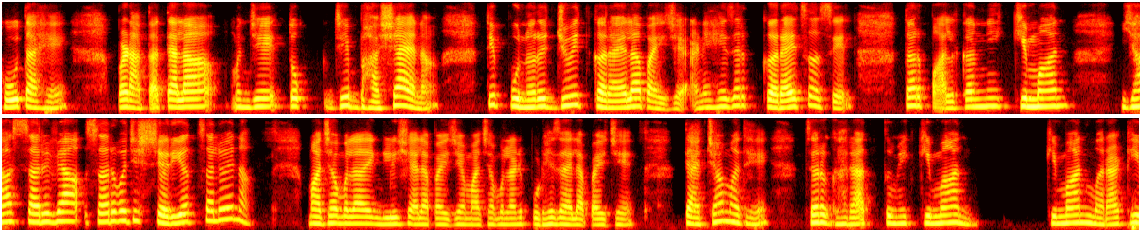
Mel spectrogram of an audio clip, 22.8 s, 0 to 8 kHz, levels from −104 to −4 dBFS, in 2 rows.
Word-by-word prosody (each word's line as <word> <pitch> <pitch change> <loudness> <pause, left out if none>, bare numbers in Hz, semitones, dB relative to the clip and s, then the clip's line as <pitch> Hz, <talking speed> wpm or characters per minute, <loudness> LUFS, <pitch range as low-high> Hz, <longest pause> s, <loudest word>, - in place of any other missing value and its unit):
होत 200 +1 +4
आहे. 170 -2 -1 0.6
पण 195 0 +7
आता 170 -2 +1
त्याला 200 +1 +7 0.4
म्हणजे 205 +1 0 0.2
तो 215 - +4 0.4
जी 230 +1 +3
भाषा 170 +5 +2
आहे 220 -4 +6
ना, 150 -1 -3 0.6
ती 255 - +2
पुनरुज्जीवित 210 +3 +3
करायला 190 +1 +5
पाहिजे 150 -4 -2
आणि 175 +5 -6
हे 205 +2 -2
जर 230 +2 -3 0.2
करायचं 200 +4 +3
असेल 200 -2 -5 0.6
तर 230 0 +4
पालकांनी 205 +6 -1 0.2
किमान 215 +1 +4 0.6
ह्या 215 +3 +3
सर्व्या 235 +1 +2
सर्व 230 +5 +2
जी 260 - -2
शर्यत 215 0 +2
चालू 260 +3 -1
आहे 300 +1 +1
ना, 260 -8 -5 0.6
माझ्या 190 +1 +1
मुलाला 180 -1 +1
इंग्लिश 170 0 -2
यायला 160 -2 0
पाहिजे, 160 0 -3
माझ्या 155 +1 -5
मुलाने 160 +1 -3
पुढे 160 +1 -2
जायला 155 -2 0
पाहिजे 150 0 -4 0.5
त्याच्यामध्ये 195 0 -1 0.4
जर 210 +1 +5
घरात 170 -3 -1 0.2
तुम्ही 185 -1 0
किमान, 195 -1 0 0.8
किमान 195 +2 +1
मराठी 170 +1 -1
195 Hz, 125 wpm, -24 LUFS, 170-215 Hz, 0.8 s, पण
